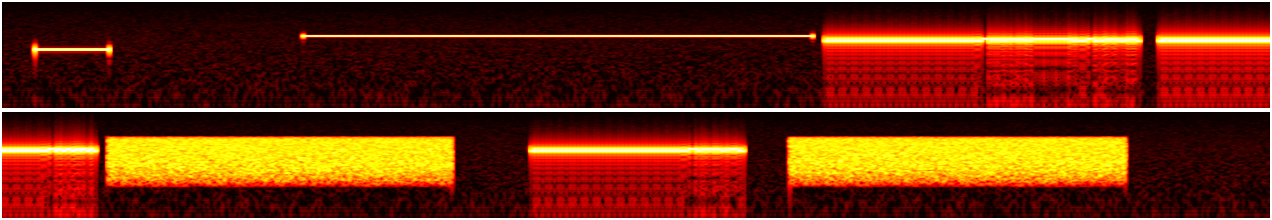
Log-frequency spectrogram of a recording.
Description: Fax machine handshake, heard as a beep, a long tone, a warble and hiss.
